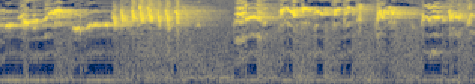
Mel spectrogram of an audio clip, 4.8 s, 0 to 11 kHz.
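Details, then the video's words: Oriental white-eye song used as a master recording for training caged birds, in the rapid 'nembak-nembak' style: high, fast twittering phrases with sliding whistles, broken by a short pause near two seconds; a faint steady low hum underneath. "Masteran burung pleci nembak-nembak 100% jernih"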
